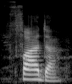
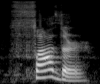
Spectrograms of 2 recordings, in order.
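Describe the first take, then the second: First: The middle consonant is a d sound. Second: The middle consonant is a voiced th sound.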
